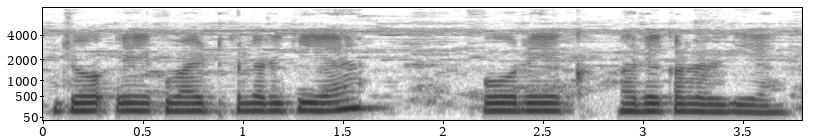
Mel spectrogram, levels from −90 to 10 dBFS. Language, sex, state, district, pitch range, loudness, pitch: Hindi, male, Uttar Pradesh, Saharanpur, 160-165 Hz, -17 LUFS, 160 Hz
